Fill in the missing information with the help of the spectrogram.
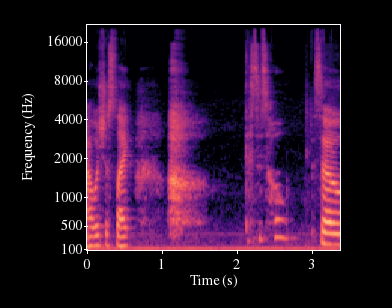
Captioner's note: deep sigh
